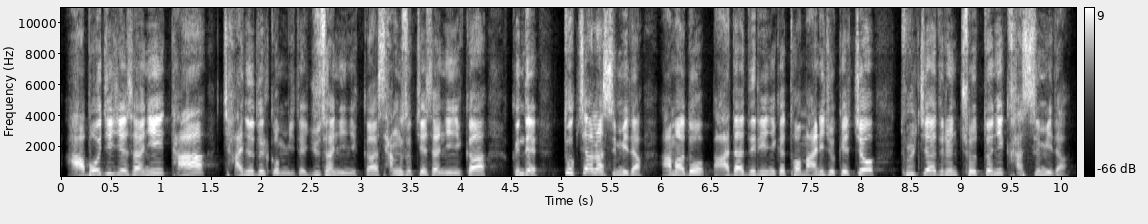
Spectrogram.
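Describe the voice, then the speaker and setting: A man's voice: high voice, lively intonation, fairly quick, hardly any pauses. A man preaching a sermon as a church pastor, questioning the congregation and acting out quoted speech. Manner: asks the congregation questions and has them repeat after him; acts out the father's and son's words in quotes.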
